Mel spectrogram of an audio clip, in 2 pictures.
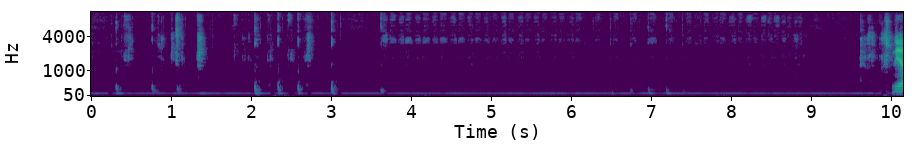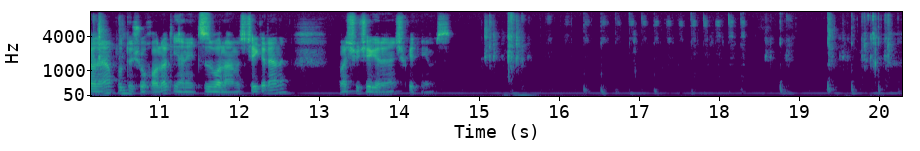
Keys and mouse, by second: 0.2 alt+click, 1.0 alt+shift+click, 6.2 click, 9.5-10.5 typing, 13.9 click, 14.9-15.9 typing, 15.7 click, 19.9 ctrl+a, 19.9 ctrl+click.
